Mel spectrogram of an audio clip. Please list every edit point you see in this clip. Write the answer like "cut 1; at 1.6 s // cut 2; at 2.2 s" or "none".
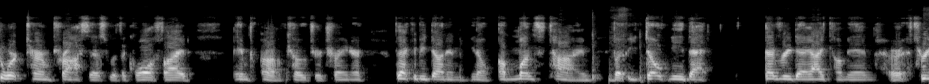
cut 1; at 2.3 s // cut 2; at 2.9 s // cut 3; at 6.1 s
